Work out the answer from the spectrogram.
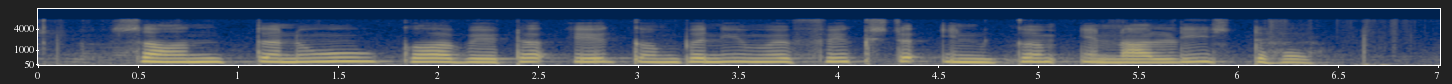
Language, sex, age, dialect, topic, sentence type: Hindi, female, 18-24, Marwari Dhudhari, banking, statement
